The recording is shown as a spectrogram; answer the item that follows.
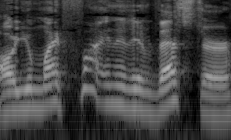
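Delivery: voice cracking. Explaining ways to fund a low-budget film, voice cracking. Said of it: "my voice cracked there".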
